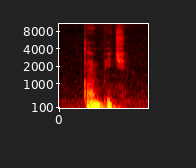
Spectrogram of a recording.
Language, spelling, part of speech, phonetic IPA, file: Polish, tępić, verb, [ˈtɛ̃mpʲit͡ɕ], LL-Q809 (pol)-tępić.wav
